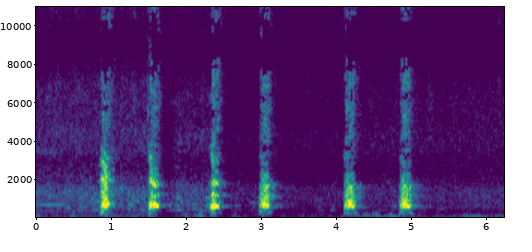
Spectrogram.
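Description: A dog barking six times in short, separate barks, four in quick succession and then two more after a brief pause.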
